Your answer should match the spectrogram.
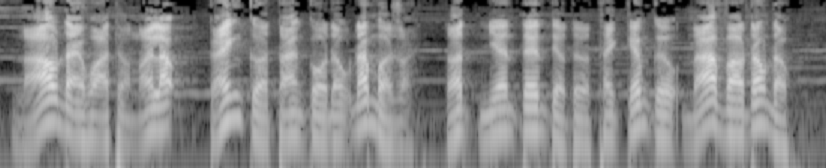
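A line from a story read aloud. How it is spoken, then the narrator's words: Nasal snort. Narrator (Vietnamese): Đầu lâu bảo chủ hừ bằng giọng mũi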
